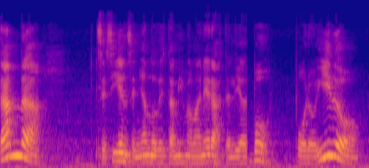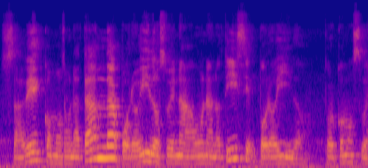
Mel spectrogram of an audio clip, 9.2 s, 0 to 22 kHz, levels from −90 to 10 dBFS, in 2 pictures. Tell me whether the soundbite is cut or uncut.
cut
